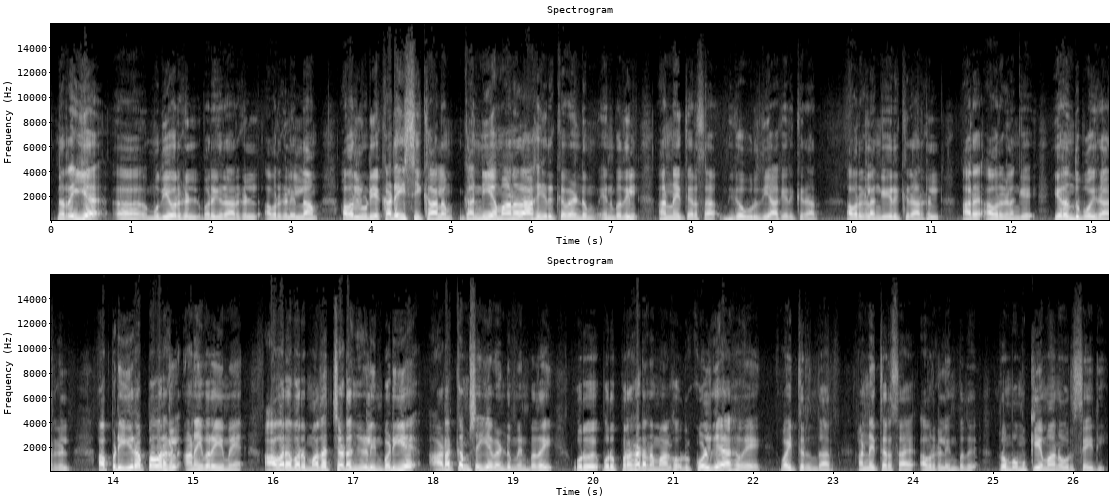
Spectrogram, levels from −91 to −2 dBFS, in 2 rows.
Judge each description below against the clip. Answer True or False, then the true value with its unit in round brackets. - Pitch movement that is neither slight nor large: False (7.5 semitones)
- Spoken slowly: False (110 wpm)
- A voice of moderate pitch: True (155 Hz)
